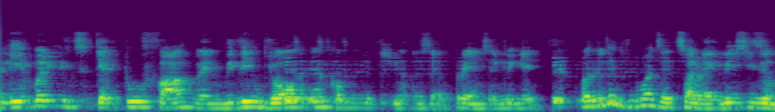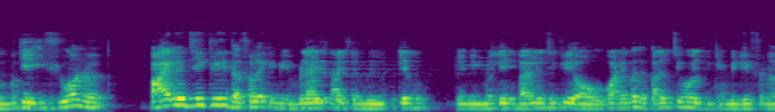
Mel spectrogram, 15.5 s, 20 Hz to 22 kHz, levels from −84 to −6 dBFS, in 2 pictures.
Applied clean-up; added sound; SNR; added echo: neural mask model DeepFilterNet 3.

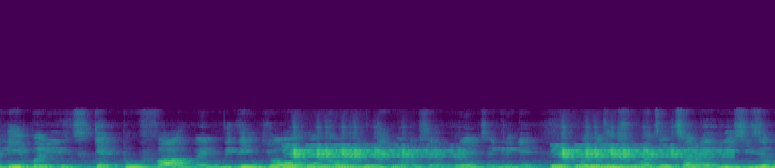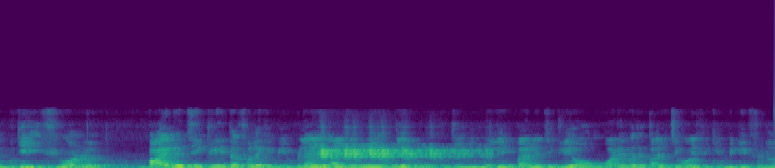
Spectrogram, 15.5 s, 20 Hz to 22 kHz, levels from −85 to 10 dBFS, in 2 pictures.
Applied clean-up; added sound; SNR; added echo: none; Ringtone / Keyboard (musical); 0 dB; reverberation time 0.6 s.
